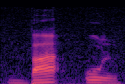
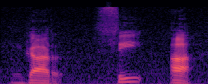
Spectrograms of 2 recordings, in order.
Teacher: También otros iatos formados por vocal cerrada tónica, es decir, cae el golpe de voz más vocal abierta átona. No cae el golpe de voz.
